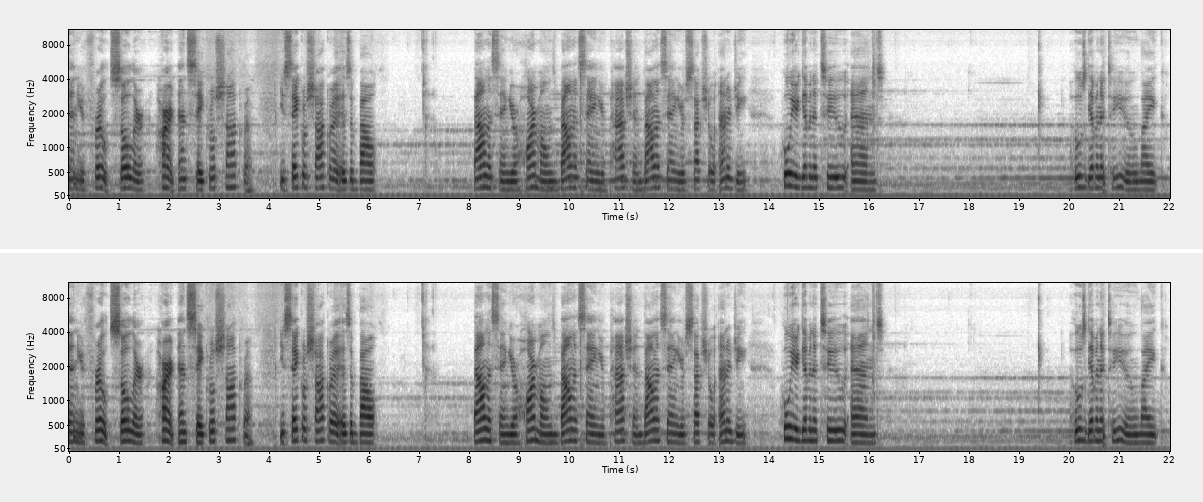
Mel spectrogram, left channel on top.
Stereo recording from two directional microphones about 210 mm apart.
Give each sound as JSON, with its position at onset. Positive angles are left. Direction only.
{"t": 0.0, "sound": "a woman's voice", "side_deg": -55}
{"t": 8.0, "sound": "a woman's voice", "side_deg": -55}
{"t": 20.0, "sound": "speech", "side_deg": -50}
